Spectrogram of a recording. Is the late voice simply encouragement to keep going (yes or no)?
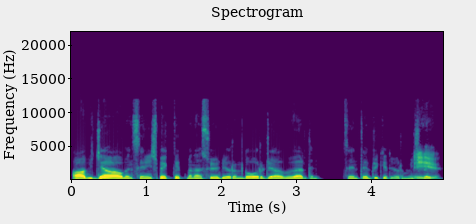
no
